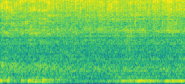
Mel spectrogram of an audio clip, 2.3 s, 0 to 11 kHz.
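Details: 2002 Toyota Tundra 4.7L V8 with flashing check-engine light: lumpy, uneven idle with a dead miss on one cylinder; coil swap ruled out coil and control, traced to a faulty spark plug.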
